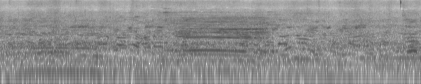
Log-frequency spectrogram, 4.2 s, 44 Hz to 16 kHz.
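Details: Sahiwal cow with her female calf for sale at Ambari haat, Dinajpur, on 5 December 2025. A low drone opens, then a brief arching moo rises and falls near the middle. Buyers haggle loudly nearby in a busy market.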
